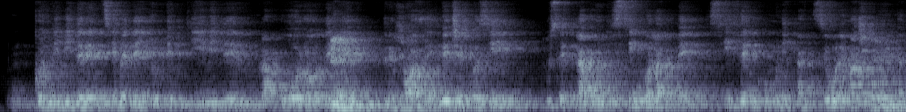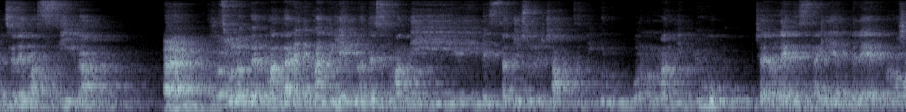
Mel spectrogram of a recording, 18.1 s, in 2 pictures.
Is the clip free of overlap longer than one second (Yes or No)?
Yes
